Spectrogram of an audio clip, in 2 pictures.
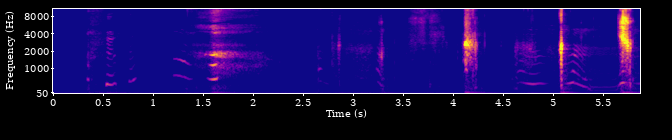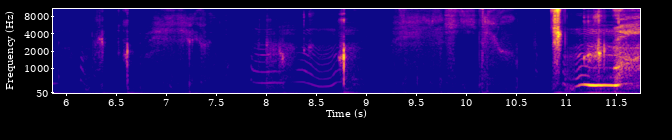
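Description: heavy panting breaths

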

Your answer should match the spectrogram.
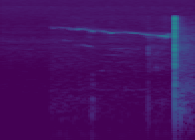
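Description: fireworks exploding

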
